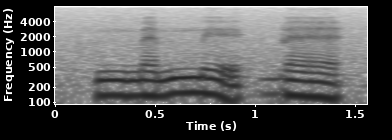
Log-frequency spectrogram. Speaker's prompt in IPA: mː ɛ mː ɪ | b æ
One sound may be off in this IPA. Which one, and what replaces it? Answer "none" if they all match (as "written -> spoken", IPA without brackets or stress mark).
æ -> ɛ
